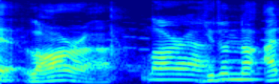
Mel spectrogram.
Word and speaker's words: Laura: like Lara Lara yeah people will say that the vowel wrong it'll be like Laura Lara Lara so it's lava yeah Laura hoga haa Lola I like that one the AU is an O sound it sounds like it's loud like you la la now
